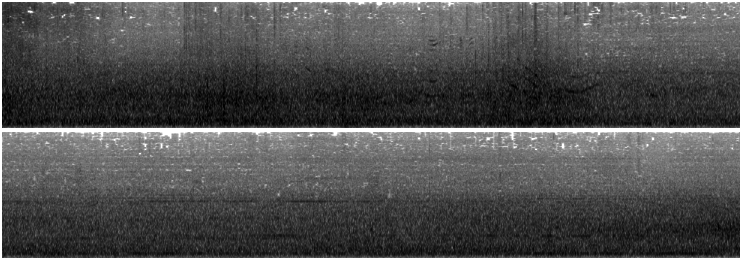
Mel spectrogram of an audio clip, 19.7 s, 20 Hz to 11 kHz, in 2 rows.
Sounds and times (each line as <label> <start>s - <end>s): cars 0.0s - 19.6s
subway construction workers 0.0s - 19.6s
people 2.6s - 15.2s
